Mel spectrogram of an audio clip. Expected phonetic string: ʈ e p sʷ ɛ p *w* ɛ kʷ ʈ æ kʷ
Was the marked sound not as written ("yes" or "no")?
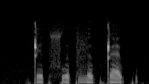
yes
